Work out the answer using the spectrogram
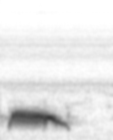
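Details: One drawn-out mellow coo from a spotted dove singing in the 'thúc' and 'gáy gọi' styles, level, then sliding downward at the end, with a faint steady high tone in the background.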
